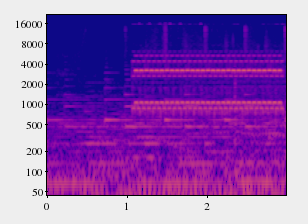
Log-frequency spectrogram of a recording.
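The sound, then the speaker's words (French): A telephone ringing: one steady electronic ring with a bright, layered tone that starts about a second in and holds for around two seconds over a dense, low background. “À 21h, la sœur de Donald répondit au téléphone.”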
